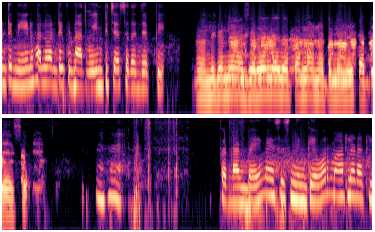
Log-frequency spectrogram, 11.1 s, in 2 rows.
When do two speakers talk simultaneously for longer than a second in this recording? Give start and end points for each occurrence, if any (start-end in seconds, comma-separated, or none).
3.5-6.0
